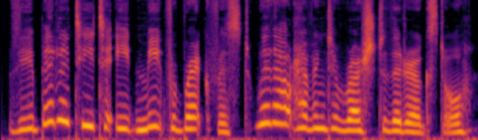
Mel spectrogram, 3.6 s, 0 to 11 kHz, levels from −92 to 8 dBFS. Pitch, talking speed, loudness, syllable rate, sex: 275 Hz, 235 wpm, -16 LUFS, 6.4 syllables/s, female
